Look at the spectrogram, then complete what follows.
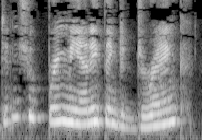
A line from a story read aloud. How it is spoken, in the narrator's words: He whined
